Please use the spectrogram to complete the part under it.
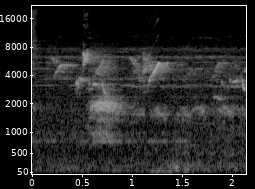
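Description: Crows calling outdoors near electric wires, with a few faint, somewhat distant caws rising over quiet background ambience.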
